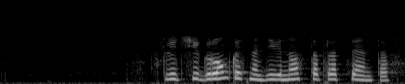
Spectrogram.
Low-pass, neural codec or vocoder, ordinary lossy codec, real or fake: 3.6 kHz; none; none; real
